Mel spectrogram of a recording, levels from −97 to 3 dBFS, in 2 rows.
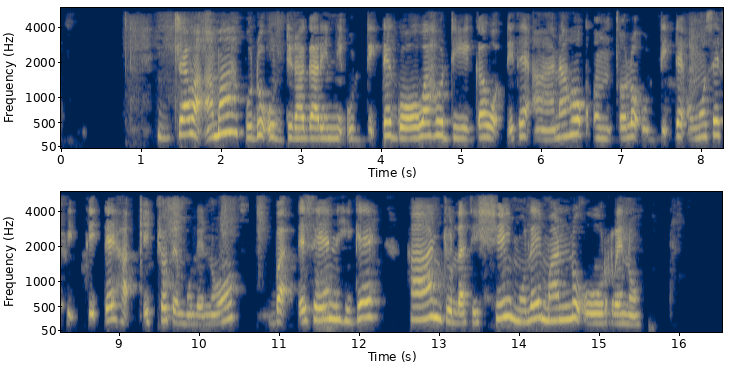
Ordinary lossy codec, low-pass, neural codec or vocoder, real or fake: MP3, 32 kbps; 5.4 kHz; none; real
